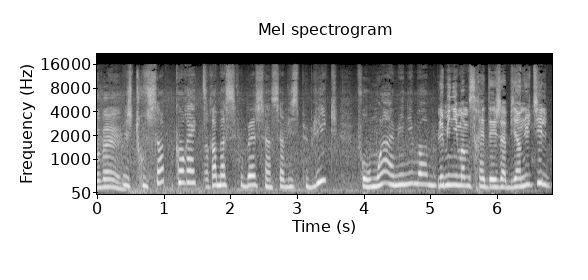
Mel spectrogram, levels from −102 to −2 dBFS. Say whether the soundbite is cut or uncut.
cut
